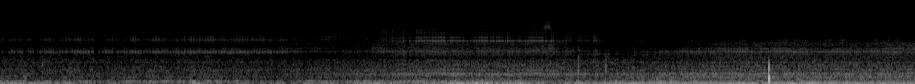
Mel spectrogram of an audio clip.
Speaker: uh same with the fat it will read the disc as you can see that's reading the disc but it does make this noise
